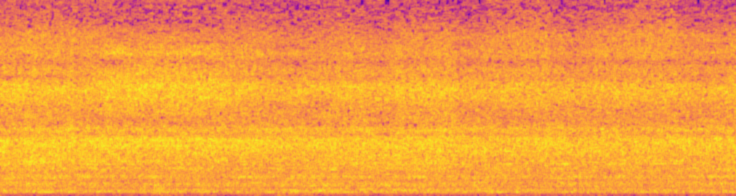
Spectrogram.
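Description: A hair dryer blows on long curly hair drawn over a round brush from scalp to ends, a loud, steady, close airy roar with no breaks.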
